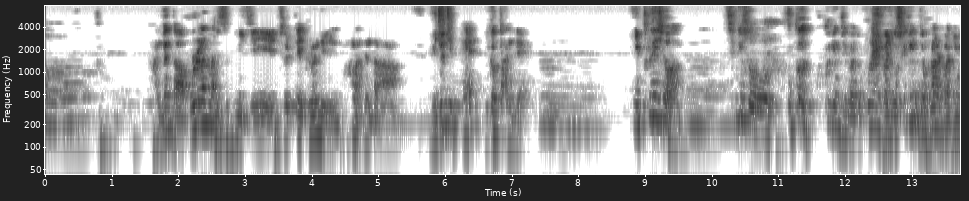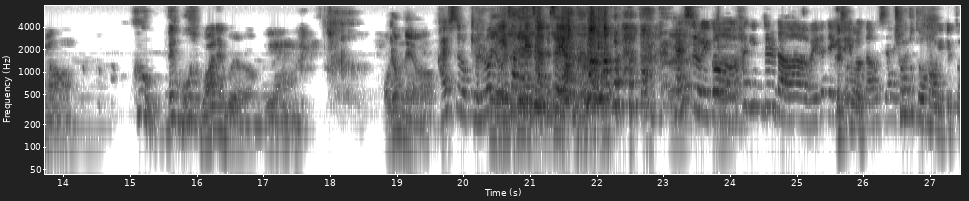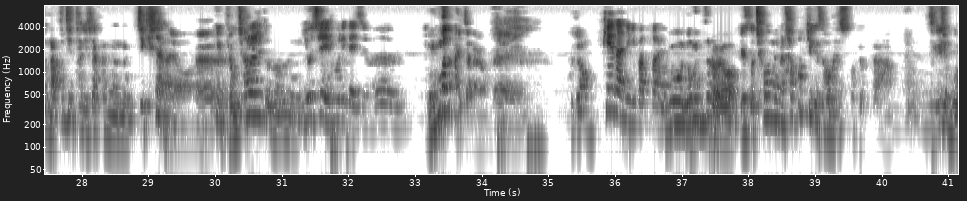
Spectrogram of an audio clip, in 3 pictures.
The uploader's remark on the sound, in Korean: 1회부터 3회까지 녹음상태가 고르지 못해 죄송합니다.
